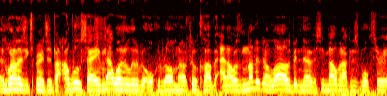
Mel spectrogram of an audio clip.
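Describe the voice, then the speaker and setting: A man races through his words at a very fast pace. Noticeable background noise runs underneath. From Australia. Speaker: vlogger. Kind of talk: casual vlog narration. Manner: casual, sweary.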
